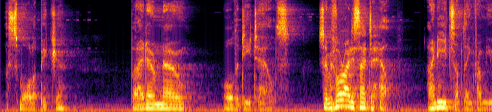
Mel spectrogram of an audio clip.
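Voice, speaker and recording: A man playing an ancient, solemn alien sage in an audio drama, speaking in a measured, deliberate way. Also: on the low side, close to an everyday voice.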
